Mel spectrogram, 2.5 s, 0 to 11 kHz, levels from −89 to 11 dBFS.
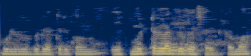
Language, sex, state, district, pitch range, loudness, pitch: Rajasthani, male, Rajasthan, Churu, 130-140 Hz, -19 LUFS, 135 Hz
